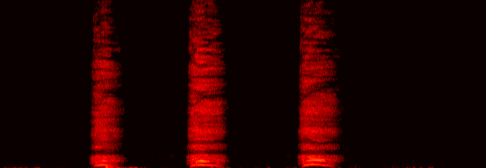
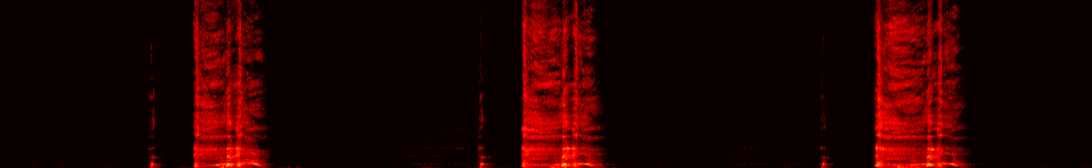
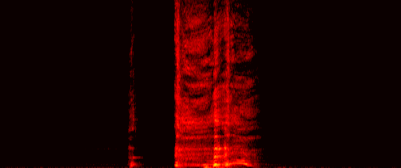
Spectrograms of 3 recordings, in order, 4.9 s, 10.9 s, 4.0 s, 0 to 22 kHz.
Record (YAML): exhalation_length: 4.9 s
exhalation_amplitude: 1062
exhalation_signal_mean_std_ratio: 0.36
three_cough_length: 10.9 s
three_cough_amplitude: 3738
three_cough_signal_mean_std_ratio: 0.28
cough_length: 4.0 s
cough_amplitude: 3774
cough_signal_mean_std_ratio: 0.26
survey_phase: beta (2021-08-13 to 2022-03-07)
age: 45-64
gender: Female
wearing_mask: 'No'
symptom_cough_any: true
symptom_runny_or_blocked_nose: true
symptom_diarrhoea: true
symptom_headache: true
symptom_onset: 2 days
smoker_status: Never smoked
respiratory_condition_asthma: false
respiratory_condition_other: false
recruitment_source: Test and Trace
submission_delay: 1 day
covid_test_result: Positive
covid_test_method: RT-qPCR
